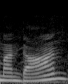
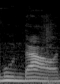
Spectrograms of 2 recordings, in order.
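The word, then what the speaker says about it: Mundaun: So I had always been saying Mandan just because I didn't know how to say it. And then you get into the game and immediately the guy in this language is like, I'm heading up to the mountain, Moon Down.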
